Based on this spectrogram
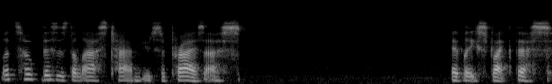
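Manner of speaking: hushed, quiet, softly spoken, low-key. Player in a tabletop game speaking in character to a taller companion, quiet voice. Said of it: "I'm going to say quietly".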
